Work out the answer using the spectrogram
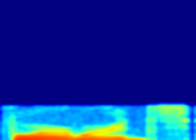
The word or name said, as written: forwards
